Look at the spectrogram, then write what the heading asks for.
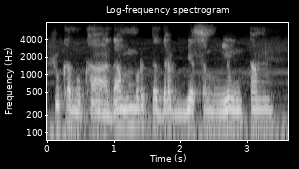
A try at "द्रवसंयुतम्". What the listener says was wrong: Not dravya नहीं है, द्रव संयुतम. शुकमुखादम्रद्रवसंयुतम् शुकमुखादम्रद्रवसंयुतम्.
